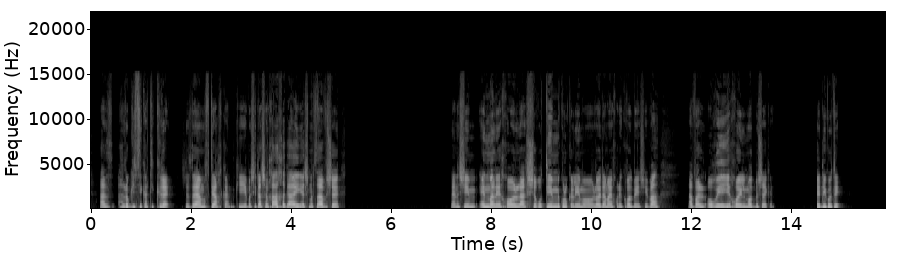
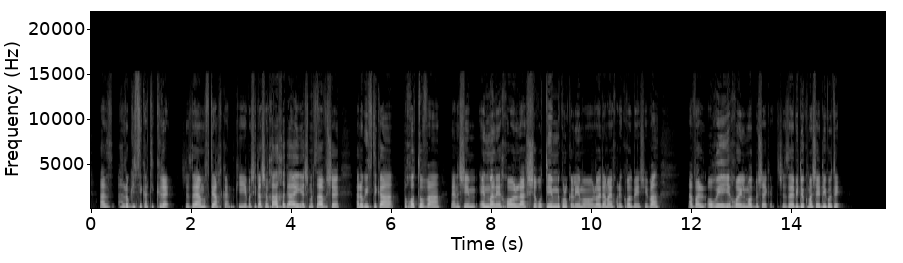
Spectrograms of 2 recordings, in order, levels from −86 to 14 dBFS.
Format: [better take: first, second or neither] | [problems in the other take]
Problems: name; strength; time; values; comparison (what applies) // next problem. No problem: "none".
second | audio cutting out; at 5 s for 2 s and at 14 s for 1 s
